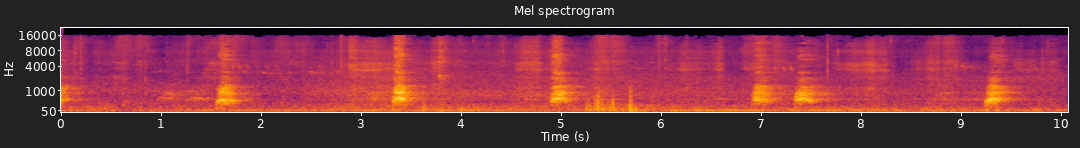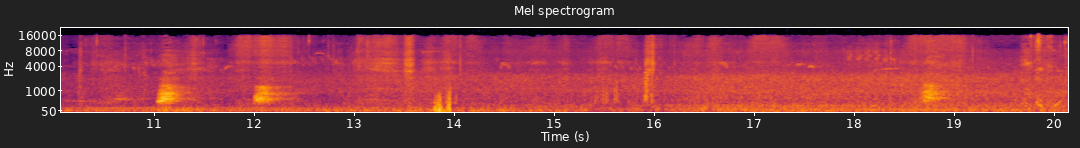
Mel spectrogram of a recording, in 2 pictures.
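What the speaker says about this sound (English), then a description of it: "Dog's barking." A dog barks repeatedly outdoors during a walk, about a dozen separate barks spaced a second or two apart, moderately distant, with footsteps and some background noise.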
